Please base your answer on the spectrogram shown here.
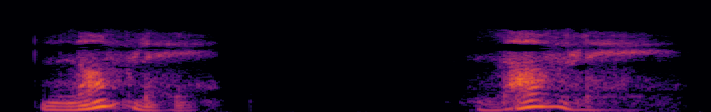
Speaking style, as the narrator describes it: said softly

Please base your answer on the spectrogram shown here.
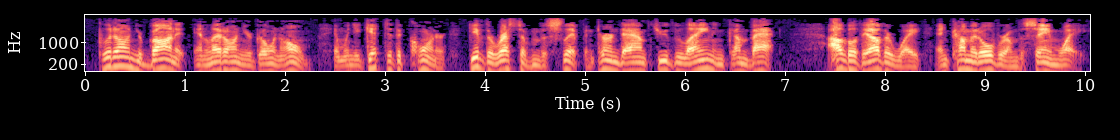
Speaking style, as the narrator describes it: Tom whispered in her ear

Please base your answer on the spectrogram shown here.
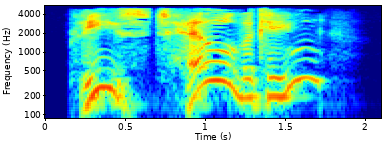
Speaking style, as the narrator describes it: answered warmly

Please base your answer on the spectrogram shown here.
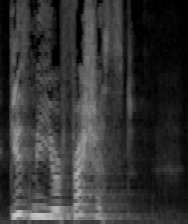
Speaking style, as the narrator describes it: customers cried out their orders and shouted

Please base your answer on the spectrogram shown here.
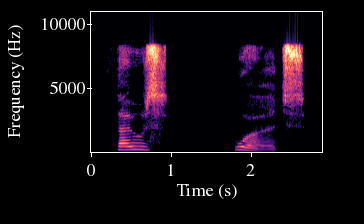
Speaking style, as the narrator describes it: Monsieur Firmin said slowly

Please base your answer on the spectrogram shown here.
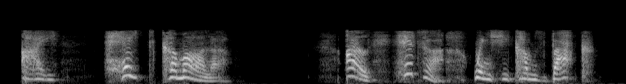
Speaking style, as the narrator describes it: she was saying crossly to herself

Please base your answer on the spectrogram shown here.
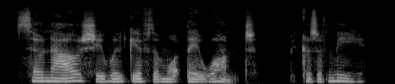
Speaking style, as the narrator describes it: said Carl quietly

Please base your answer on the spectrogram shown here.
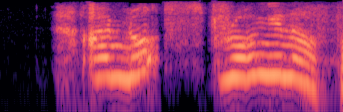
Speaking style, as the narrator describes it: I cried

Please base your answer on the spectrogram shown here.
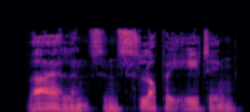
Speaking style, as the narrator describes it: the man said and sighed

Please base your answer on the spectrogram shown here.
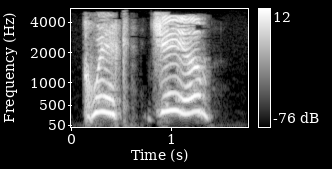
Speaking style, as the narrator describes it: cried

